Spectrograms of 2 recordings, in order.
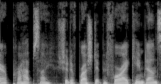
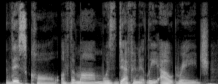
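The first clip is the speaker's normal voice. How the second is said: usual speaking voice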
